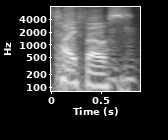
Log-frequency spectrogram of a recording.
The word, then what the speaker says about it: Typhoeus: Oh, at least pick a name you can pronounce. I know I fucked it. It's Typhos, but yeah.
